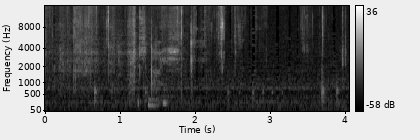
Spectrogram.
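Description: Soft dough squishes as fingers pull it apart.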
